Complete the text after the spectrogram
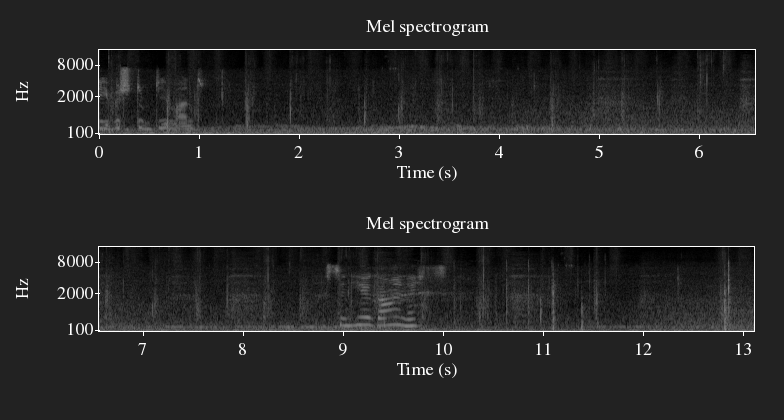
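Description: Footsteps thud on wooden boards.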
